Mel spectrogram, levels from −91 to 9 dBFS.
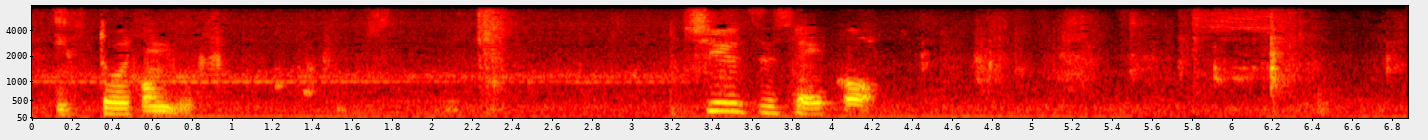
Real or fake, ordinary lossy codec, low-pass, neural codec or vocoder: real; none; 7.2 kHz; none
